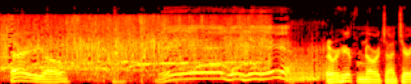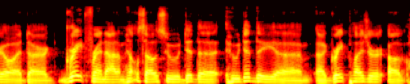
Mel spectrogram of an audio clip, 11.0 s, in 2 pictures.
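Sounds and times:
applause sound effect: 0.0s - 3.8s
speech: 0.1s - 10.9s.

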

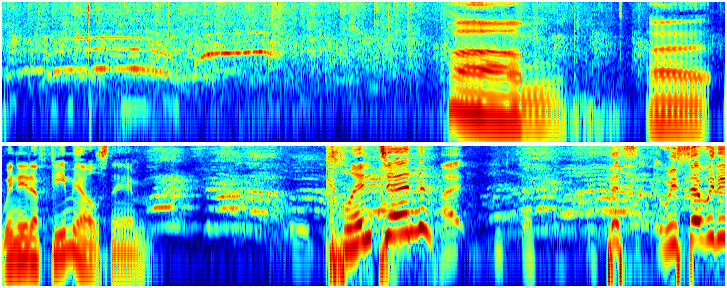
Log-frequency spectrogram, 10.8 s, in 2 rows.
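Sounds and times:
audience applause: 0.0s - 5.4s
speech: 3.3s - 6.6s, 8.0s - 10.8s.

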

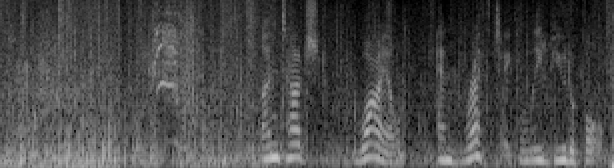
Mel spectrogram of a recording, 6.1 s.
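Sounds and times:
wild mustang horses in a thundering herd on northern Wyoming badlands: 0.0s - 6.1s
wild mustang horse whinny: 1.5s - 2.0s
speech: 2.6s - 6.1s.

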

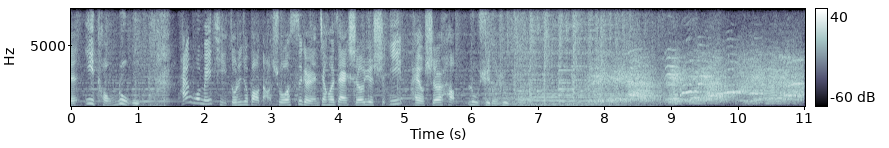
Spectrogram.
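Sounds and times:
speech: 0.0s - 7.0s
crowd cheering: 7.4s - 11.0s.

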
